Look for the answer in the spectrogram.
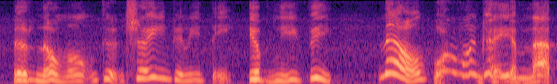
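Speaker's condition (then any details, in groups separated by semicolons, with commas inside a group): Cerebral palsy; speech affected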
